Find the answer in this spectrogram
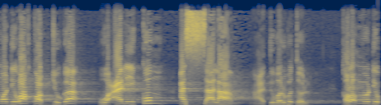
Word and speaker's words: Assalamualaikum: pernah saya sampaikan disini cara mengucapkan salam yang betul bukan Salamualaikum tapi kalau Salamualaikum jadi nakiroh izin nakiroh tapi izin makrifah Assalamualaikum jawabannya juga banyak salah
